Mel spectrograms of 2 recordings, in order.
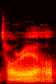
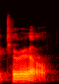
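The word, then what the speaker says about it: Tauriel: I think that's how you say it, Toriel.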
